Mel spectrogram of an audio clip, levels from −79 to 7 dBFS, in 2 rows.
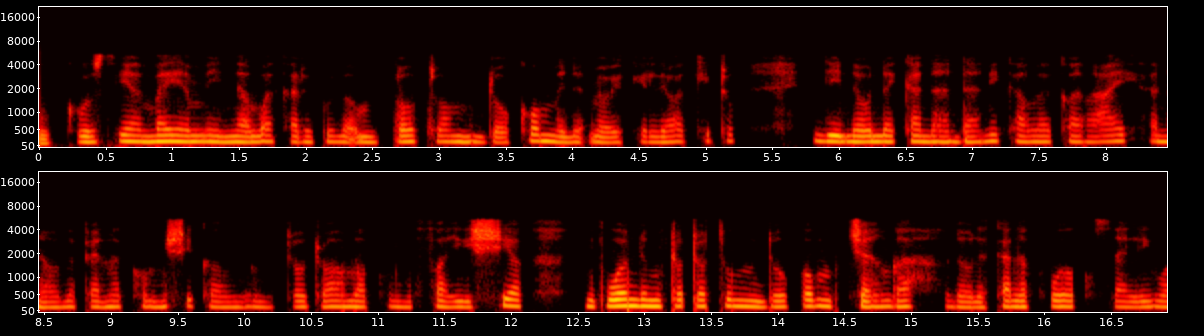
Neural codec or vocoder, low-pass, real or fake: codec, 16 kHz in and 24 kHz out, 0.6 kbps, FocalCodec, streaming, 2048 codes; 5.4 kHz; fake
